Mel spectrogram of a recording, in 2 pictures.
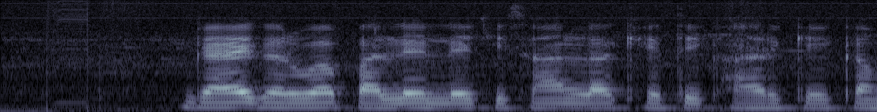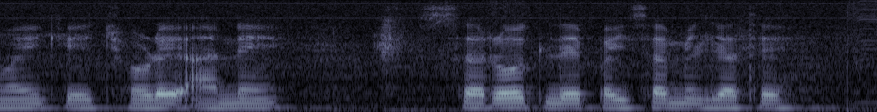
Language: Chhattisgarhi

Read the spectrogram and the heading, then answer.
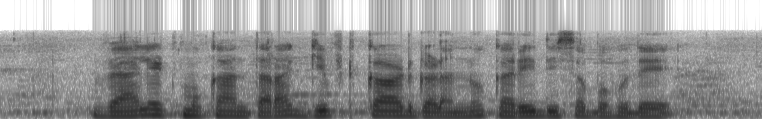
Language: Kannada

